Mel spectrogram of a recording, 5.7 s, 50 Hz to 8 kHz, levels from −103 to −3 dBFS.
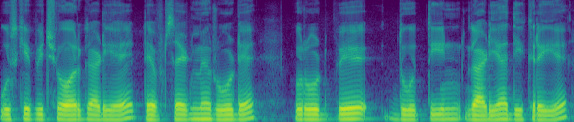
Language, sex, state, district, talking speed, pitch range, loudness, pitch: Hindi, male, Gujarat, Valsad, 190 wpm, 115-125 Hz, -17 LUFS, 120 Hz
